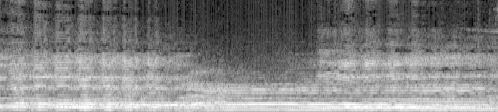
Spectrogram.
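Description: A sheep bleats loudly and close by in one long, wavering call that dips in pitch partway through and then holds steady, with no talking over it.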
